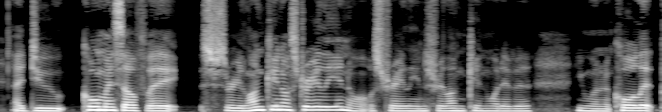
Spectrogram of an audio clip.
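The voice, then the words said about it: Australian accent. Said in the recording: “as you can probably tell from my accent, I'm very Australian.”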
